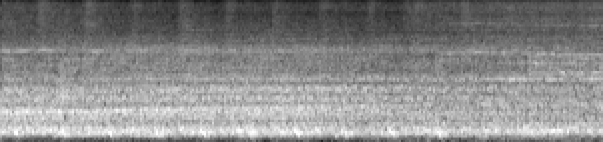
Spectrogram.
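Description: Techno track in a breakdown: the kick drum and bass have dropped out, leaving a loud, dense rushing noise texture with faint regular ticks up high, played over a PA.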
